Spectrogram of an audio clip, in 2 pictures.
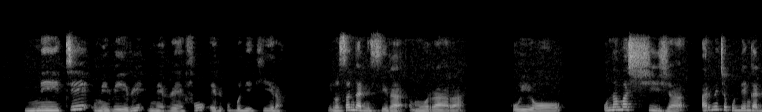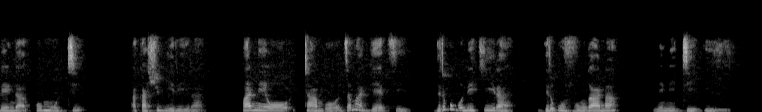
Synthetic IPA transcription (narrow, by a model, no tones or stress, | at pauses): mitimiʋirinere̞fuirikuɓuɗikʰiːɾa | ino̞saŋɡanisiɾamuraɾa̰ | ujo̞ | unamaʃiʒa | aɾine̞t͡ʃe̞kuɗe̞ŋɡaɗe̞ŋɡa̰kwomuti | a̰kaʂiɓiriːra | pane̞wo̞tambo̞d͡ze̞maɡʱe̞t͡si | d͡ziɾikuɓuɗikʰiɾa | d͡ziɾikuvuŋɡana | ne̞mitiiːji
